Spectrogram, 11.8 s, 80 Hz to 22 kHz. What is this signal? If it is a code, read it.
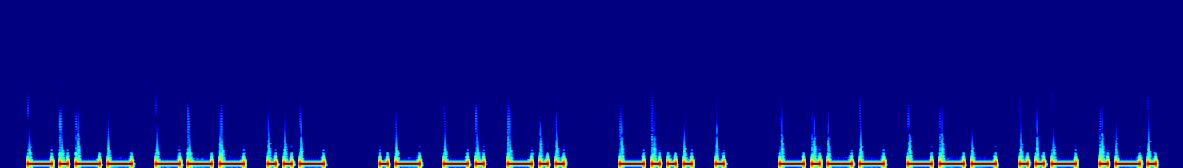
Morse code, heard as a keyed tone, about 16 wpm, 700 Hz. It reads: YOU AND BE YOUR
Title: Sentences from Top 1600 Words 15wpm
